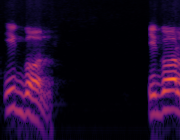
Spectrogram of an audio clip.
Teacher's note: দীর্ঘ ই উচ্চারণের সময় দীর্ঘ ই থাকবে না তখন হয়ে যাবে রস ই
